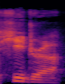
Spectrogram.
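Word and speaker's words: Hedorah: In the English dub, they pronounce it Hedra, but I've always said Hedera, so that's what we're going with.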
